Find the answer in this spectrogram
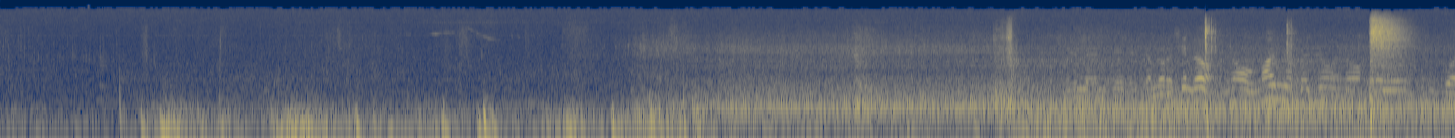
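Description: Wind buffeting the microphone in uneven gusts, then a truck engine idling with a steady hum, distant voices and a few sharp knocks, the loudest near the end.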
